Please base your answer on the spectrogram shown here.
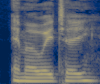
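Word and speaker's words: Moët: So how did you pronounce M-O-E-T? Moe? I think he pronounces it in the song Moet, which I think is correct.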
